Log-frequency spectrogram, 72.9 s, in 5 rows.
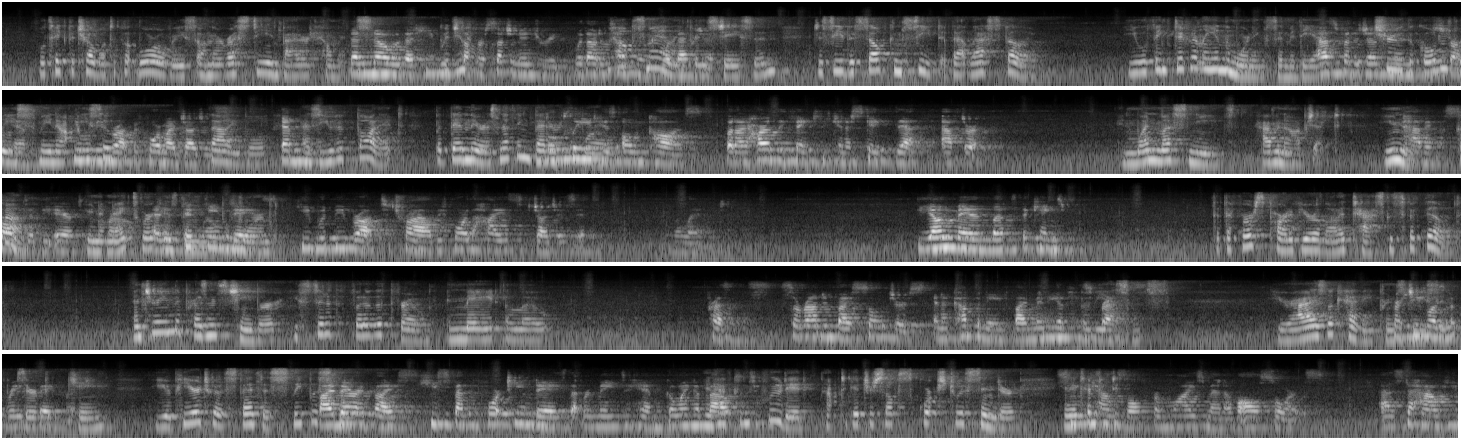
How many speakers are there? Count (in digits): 2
